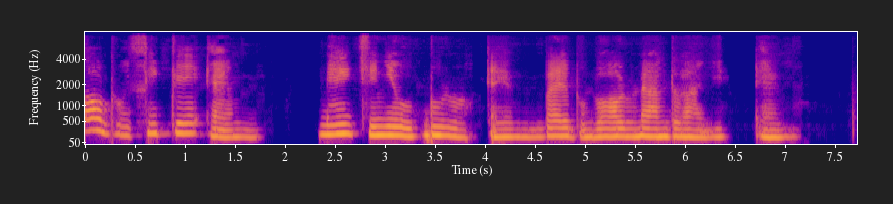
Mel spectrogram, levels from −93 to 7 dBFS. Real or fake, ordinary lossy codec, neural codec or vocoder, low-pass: fake; none; codec, 16 kHz in and 24 kHz out, 0.6 kbps, FireRedTTS-2 codec; 7.2 kHz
